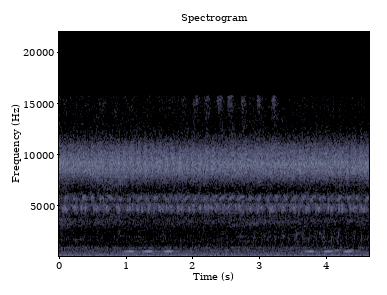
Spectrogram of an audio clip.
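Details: Cicada recorded on a tree in Thailand, calling again right after landing; a sustained pulsing high-pitched buzz continues, with two short bursts of low repeated whistles.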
